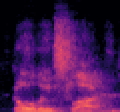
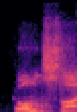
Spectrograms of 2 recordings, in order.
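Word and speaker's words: Goldschläger: Golden Slugger. There's no golden. Goldschlager. Yeah, there's no E in there.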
